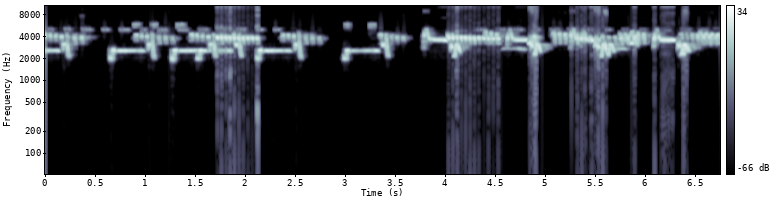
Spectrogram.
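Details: Male and female prinia calling energetically as a bird lure: crisp, pure chirps with short level whistles in spaced phrases, breaking into a rapid, busy, almost continuous stream of overlapping chirps.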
